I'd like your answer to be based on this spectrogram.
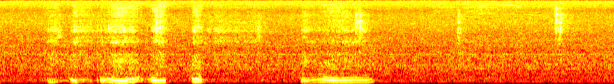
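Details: Snoring while dreaming during sleep: a few short, throaty snorts and one longer rumbling breath in a quiet room.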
